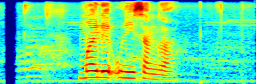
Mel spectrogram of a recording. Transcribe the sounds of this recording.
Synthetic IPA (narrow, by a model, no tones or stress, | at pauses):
mʌjleʔunisʌŋɡʌ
